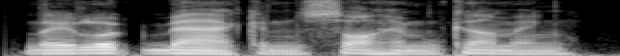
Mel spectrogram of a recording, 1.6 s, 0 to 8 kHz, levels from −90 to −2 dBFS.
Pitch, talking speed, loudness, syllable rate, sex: 105 Hz, 270 wpm, -18 LUFS, 6.5 syllables/s, male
